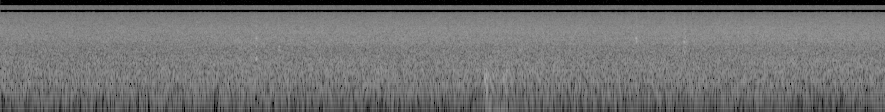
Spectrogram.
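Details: Faint, steady hiss of broadband noise like distant rushing water, with a few soft clicks and no animal voices.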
